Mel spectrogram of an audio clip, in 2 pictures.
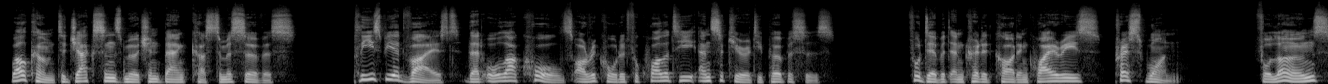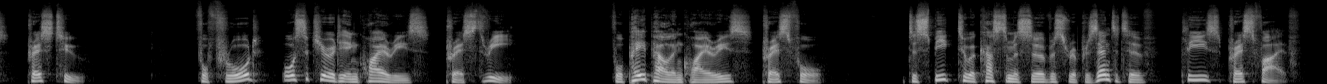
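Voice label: Afrikaans English Male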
